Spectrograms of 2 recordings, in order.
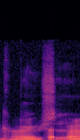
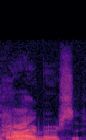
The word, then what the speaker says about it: Hayabusa: Patrick Hayabusa. You full of shit, man. He's Irish Catholic from Japan. Yeah, well, I don't know no fucking Eric. Fucking Patrick Cabusa. It's not Cabusa, it's Hayabusa. You've offended a lot of people by mispronouncing his name.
